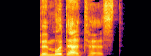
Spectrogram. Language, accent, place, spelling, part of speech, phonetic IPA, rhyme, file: German, Germany, Berlin, bemuttertest, verb, [bəˈmʊtɐtəst], -ʊtɐtəst, De-bemuttertest.ogg
- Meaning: inflection of bemuttern: 1. second-person singular preterite 2. second-person singular subjunctive II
